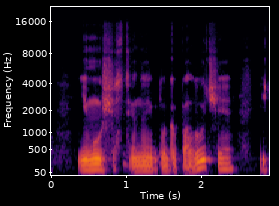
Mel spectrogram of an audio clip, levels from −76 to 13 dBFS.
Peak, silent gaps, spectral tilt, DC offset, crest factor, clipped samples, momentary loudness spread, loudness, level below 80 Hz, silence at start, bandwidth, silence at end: -2 dBFS; none; -6 dB/octave; under 0.1%; 20 dB; under 0.1%; 15 LU; -21 LUFS; -42 dBFS; 0.35 s; 16 kHz; 0 s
